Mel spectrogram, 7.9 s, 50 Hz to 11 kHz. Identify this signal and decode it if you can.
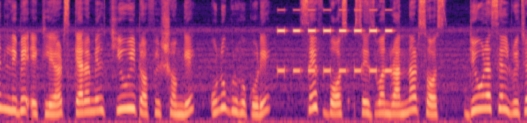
Beep code, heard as beeps from a small speaker, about 1700 Hz, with speech in Bangla. 8 short. In AMI BIOS tables: display memory failure; in Dell tables: LCD failure.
